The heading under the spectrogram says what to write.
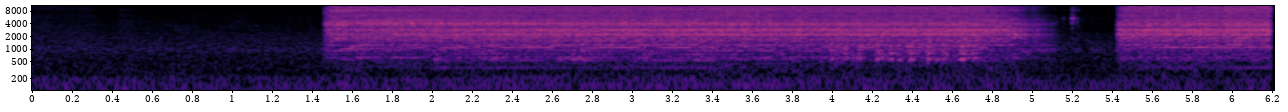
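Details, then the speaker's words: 2022-2025 Nissan Pathfinder rear electronic parking brake caliper put into service mode with 12 V from a drill battery for pad replacement: a steady high whirring hum that starts, pauses and resumes as the motor retracts the piston. "Once you hear that humming noise, that is the motor retracting the piston. You won't actually see it compressing just yet."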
